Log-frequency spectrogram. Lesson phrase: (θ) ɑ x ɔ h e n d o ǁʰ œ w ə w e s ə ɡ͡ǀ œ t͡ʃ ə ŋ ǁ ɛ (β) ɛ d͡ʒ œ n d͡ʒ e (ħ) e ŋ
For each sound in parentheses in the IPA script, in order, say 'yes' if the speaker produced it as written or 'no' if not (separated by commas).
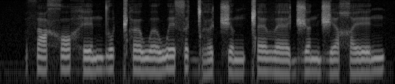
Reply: yes, yes, no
